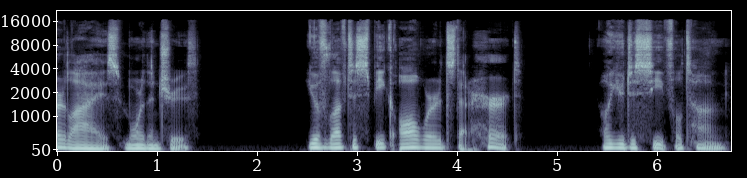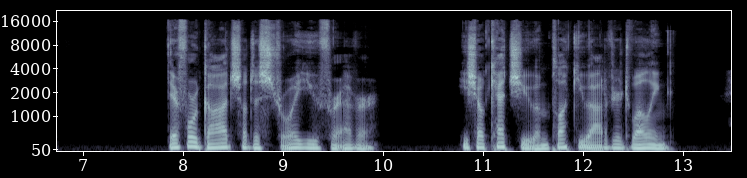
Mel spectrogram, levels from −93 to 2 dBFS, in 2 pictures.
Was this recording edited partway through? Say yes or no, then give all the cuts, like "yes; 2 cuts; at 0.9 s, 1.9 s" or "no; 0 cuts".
no; 0 cuts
